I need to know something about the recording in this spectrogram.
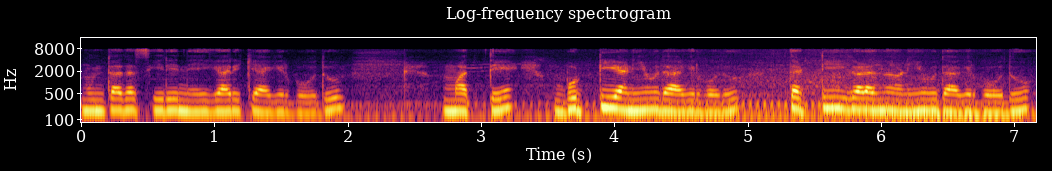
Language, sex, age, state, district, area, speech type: Kannada, male, 45-60, Karnataka, Tumkur, rural, spontaneous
